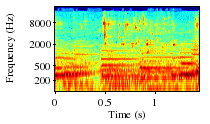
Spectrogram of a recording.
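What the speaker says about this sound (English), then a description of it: "I'm going to be pouring in some vegetable stock" Vegetable stock pours into a saucepan as risotto liquid, a soft close trickle with a few splashy drips, quiet and unaccompanied by talk.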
